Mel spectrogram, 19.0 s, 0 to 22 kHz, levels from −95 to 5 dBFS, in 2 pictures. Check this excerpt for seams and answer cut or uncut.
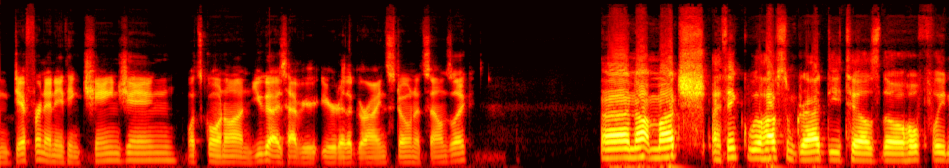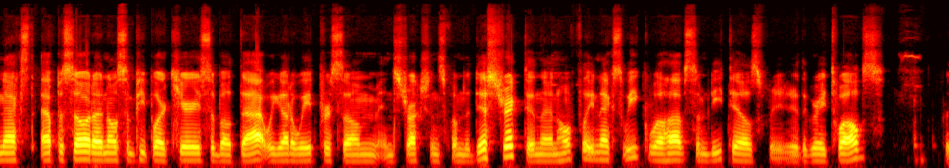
uncut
